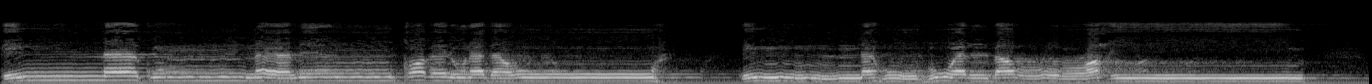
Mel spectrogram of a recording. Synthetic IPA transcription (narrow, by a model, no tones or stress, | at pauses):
ʔɪnː | aːkʊnː | aːmɪŋŋqɑblnad̪ʕuː | h | ʔɪnː | aɦʊɦʊwalbarːʊrˤːɑħiː | m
